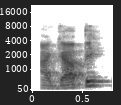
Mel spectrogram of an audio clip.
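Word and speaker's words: ἀγάπη: Agape, é a pronúncia certa, e o outro usou a palavra grega que descreve a ideia de amizade, amor de amigo, né?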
